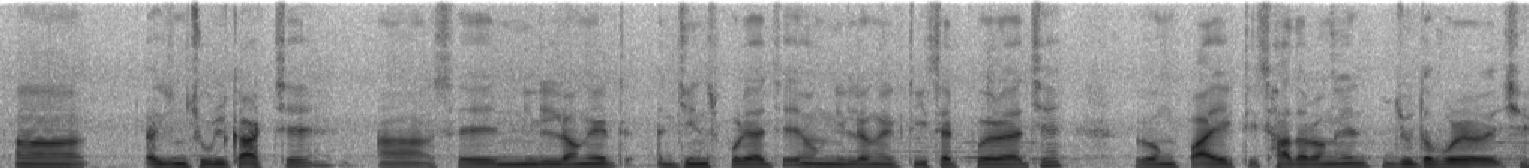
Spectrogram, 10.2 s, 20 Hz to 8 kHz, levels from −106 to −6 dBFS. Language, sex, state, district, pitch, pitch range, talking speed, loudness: Bengali, male, West Bengal, Kolkata, 120 Hz, 115-125 Hz, 155 wpm, -23 LUFS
